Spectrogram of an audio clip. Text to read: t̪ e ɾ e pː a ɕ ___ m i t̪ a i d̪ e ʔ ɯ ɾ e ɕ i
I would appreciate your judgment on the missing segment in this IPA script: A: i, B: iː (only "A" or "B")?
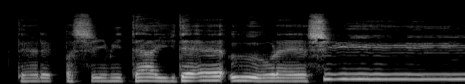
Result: A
